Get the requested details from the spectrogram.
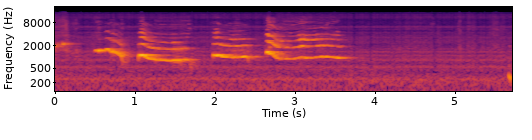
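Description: A dog whines four times in quick succession, each cry starting high and sliding down into a nasal, ringing tone. The whining comes from wanting a bone another dog is chewing.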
